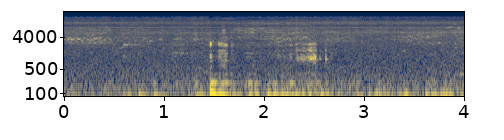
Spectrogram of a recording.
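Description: Scale RC rock crawler clambering up a rocky dirt bank, with a steady low rumble, one sharp knock about one and a half seconds in, and a short scrabble of tyres on dirt and stone about a second later.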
